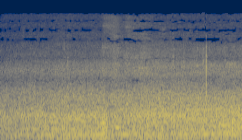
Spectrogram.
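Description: Road traffic: the rushing tyre and engine noise of a passing vehicle, growing steadily louder.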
